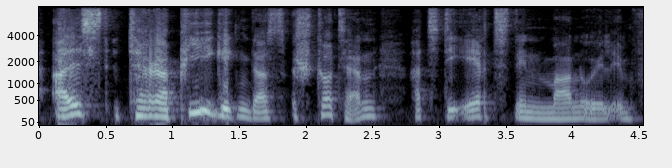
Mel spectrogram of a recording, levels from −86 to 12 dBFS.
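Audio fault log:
0.12–0.45 s and 0.73–1.41 s, microphone overload: peaks in the speech are flattened, with the input driven about 11 dB and then about 12 dB past full scale. Roughly a tenth of samples in the first stretch and somewhat fewer in the second are squared off, giving a harsh crackle on loud syllables. This is likely caused by excessive microphone input gain.
0.15 s and 1.41 s, microphone volume stepped down: the level drops abruptly by 2 dB at 0.15 s and by 8 dB at 1.41 s, with background falling alongside the speech. The cause is likely automatic gain control cutting the device input after clipping. The second drop lands exactly as the overload ends.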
